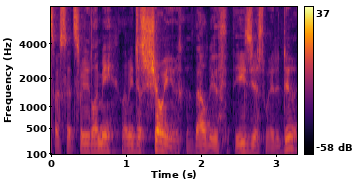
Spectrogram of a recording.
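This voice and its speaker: Fairly even intonation is heard against noticeable background noise. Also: man. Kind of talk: testimony.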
